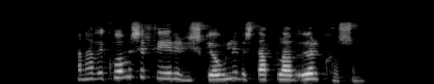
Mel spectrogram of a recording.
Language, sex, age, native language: Icelandic, female, 40-49, Icelandic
